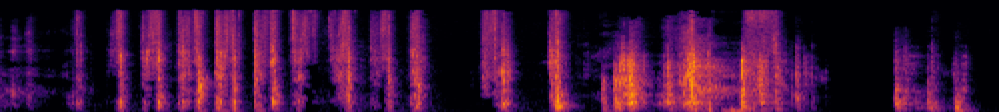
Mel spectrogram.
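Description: Tarot cards shuffled and drawn by hand during a reading, a rapid series of crisp riffling flicks and slaps at close range, with short pauses and a few final taps.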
